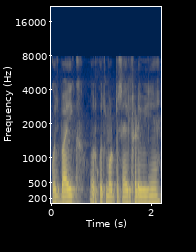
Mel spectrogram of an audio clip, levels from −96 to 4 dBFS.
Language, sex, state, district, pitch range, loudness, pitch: Hindi, male, Uttar Pradesh, Shamli, 120-125 Hz, -19 LUFS, 120 Hz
